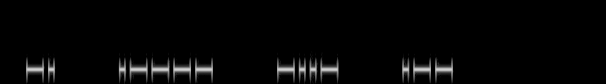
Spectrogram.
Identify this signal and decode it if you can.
Morse code, heard as a keyed tone, about 22 wpm, spaced as for 10 wpm, 700 Hz. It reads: N1XW
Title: USA Call Signs - 4 Characters - 4x Character Spacing - 22wpm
